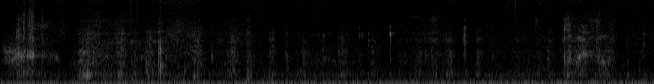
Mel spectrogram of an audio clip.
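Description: Faint chewing of a bite of soft, chewy-crunchy sugar cookie, with scattered small crunches and mouth clicks, over a low steady hum.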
